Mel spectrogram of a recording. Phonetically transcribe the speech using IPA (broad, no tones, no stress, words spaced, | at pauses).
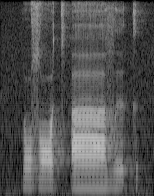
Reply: uzˤʊːt͡sʼaː vɘk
